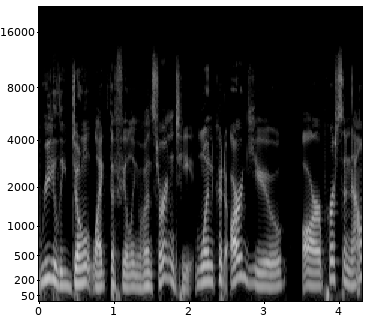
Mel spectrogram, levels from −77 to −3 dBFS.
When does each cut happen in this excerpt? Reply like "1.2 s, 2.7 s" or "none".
1.9 s, 3.3 s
